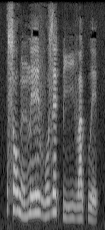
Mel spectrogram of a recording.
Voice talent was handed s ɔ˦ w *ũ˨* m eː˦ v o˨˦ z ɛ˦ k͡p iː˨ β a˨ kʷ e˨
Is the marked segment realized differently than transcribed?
no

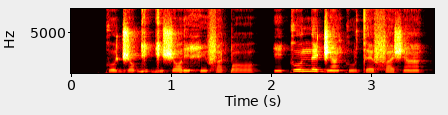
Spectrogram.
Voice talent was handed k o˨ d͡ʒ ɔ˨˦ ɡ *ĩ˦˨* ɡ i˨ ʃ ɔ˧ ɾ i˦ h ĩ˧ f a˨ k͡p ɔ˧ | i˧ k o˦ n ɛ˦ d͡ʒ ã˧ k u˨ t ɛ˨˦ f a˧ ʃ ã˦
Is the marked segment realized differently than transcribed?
yes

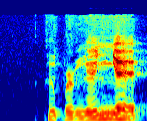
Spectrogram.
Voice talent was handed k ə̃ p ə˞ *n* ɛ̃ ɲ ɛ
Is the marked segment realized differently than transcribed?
yes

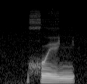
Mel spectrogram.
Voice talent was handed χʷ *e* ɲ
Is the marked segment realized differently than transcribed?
no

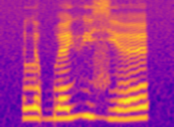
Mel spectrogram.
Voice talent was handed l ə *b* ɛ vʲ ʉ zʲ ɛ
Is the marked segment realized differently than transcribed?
no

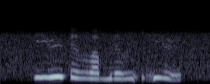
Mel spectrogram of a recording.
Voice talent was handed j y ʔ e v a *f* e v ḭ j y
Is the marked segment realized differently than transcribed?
yes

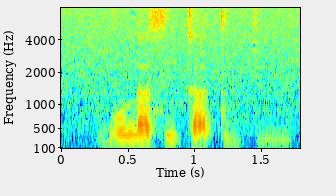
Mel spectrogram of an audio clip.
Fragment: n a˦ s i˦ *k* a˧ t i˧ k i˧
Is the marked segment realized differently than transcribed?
no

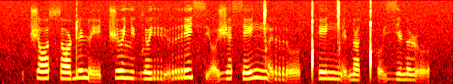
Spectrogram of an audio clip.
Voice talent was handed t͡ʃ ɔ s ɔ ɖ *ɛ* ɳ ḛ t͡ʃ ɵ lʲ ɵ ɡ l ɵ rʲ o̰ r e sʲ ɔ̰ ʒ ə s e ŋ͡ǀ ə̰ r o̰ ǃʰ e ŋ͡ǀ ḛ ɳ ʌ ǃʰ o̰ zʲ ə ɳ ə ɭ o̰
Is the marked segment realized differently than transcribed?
yes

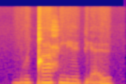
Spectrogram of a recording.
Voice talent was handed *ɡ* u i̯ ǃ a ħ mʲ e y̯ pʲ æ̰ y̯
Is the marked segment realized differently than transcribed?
yes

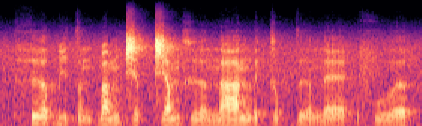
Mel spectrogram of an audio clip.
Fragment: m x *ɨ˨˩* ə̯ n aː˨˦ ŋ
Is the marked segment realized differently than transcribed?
no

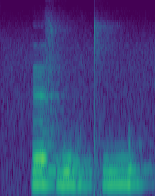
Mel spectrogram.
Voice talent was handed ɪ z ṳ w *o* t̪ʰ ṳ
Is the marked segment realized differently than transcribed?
yes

